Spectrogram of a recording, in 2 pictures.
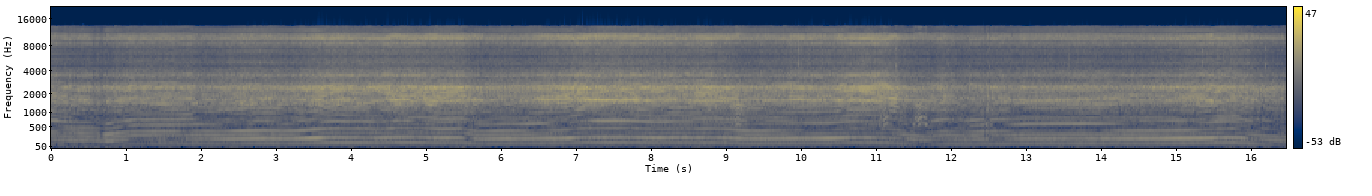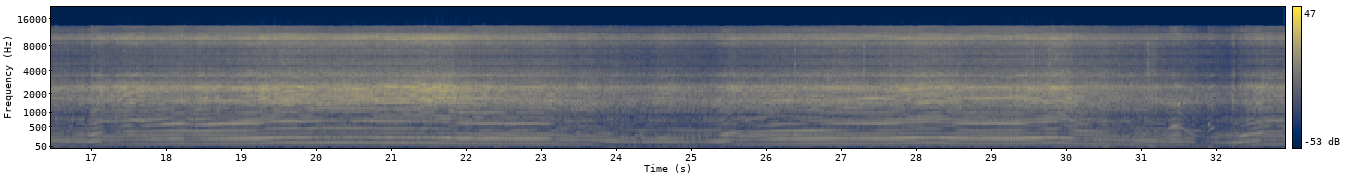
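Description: Arctic Cat 700 snowmobile's two-stroke engine running hard through deep powder. Its pitch sags and climbs back several times as the throttle eases and opens again.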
